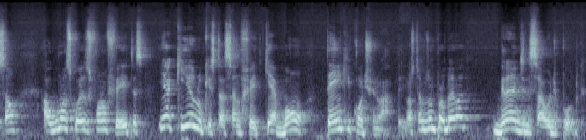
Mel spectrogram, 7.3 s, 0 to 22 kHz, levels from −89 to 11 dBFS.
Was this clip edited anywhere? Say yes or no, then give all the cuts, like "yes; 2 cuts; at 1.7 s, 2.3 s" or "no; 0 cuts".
yes; 1 cut; at 5.1 s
